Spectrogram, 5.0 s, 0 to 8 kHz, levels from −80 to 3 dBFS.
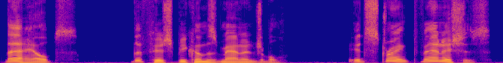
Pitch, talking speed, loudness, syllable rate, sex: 115 Hz, 105 wpm, -19 LUFS, 4.3 syllables/s, male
